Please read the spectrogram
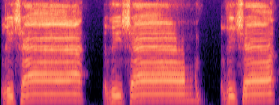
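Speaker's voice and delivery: "শা" held long after a short "গি"; slow drill, long level "শা" in "গিশা"; lengthened vowel. Shown as a demonstration. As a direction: stretch the end of "গিশা" each time. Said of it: "শাটা লম্বা হবে".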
